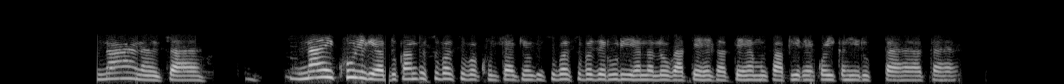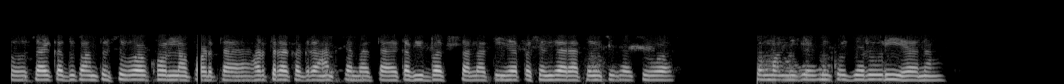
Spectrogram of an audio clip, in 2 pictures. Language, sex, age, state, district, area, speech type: Hindi, female, 45-60, Bihar, Madhepura, rural, conversation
